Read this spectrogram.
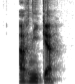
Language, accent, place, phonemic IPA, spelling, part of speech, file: French, France, Lyon, /aʁ.ni.ka/, arnica, noun, LL-Q150 (fra)-arnica.wav
- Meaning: arnica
